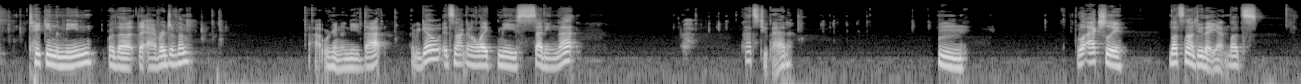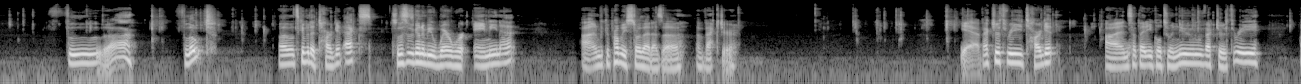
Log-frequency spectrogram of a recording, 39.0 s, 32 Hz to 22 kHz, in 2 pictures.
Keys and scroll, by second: 3.1 ctrl+s, 5.6 ctrl+s, 11.8 ctrl+s, 25.4 ctrl+s, 26.5 ctrl+s, 28.9 ctrl+s.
